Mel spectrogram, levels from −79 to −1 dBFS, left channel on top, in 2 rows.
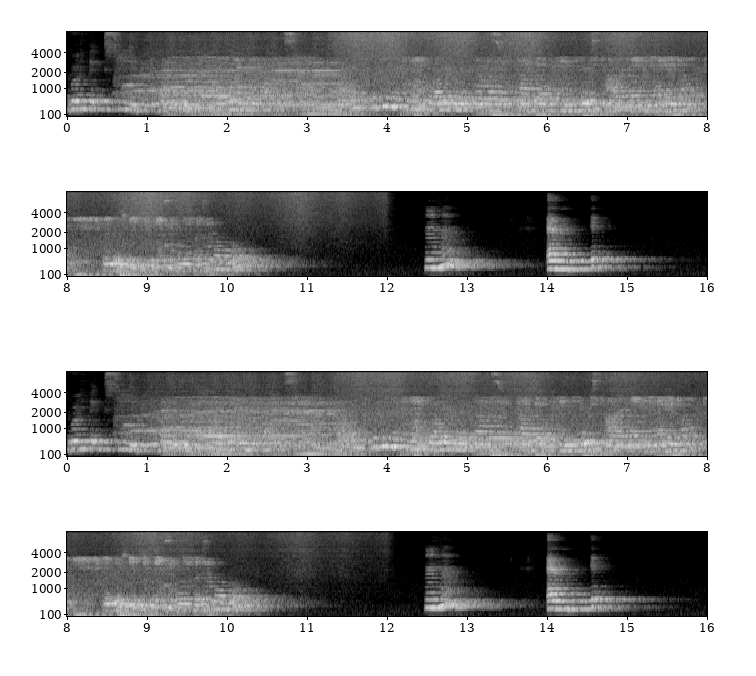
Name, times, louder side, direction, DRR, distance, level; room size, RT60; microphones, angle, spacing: voice 1, 0.0-2.9 3.5-7.9 8.4-10.2, right 1 dB, 40° left, -6 dB, 1.0 m, -24 dB
sound 1, 0.6-10.3, equal, 15° left, 0.8 m, -35 dB
sound 2, 1.2-9.8, right 1 dB, 50° right, 0.7 m, -25 dB
sound 3, 3.2-12.0, left 6 dB, 65° left, 0.4 m, -29 dB
voice 2, 12.5-12.9 14.0-14.6, left 1 dB, 5° right, -7 dB, 0.4 m, -20 dB
3.1 x 2.2 x 2.4 m, 1.2 s
head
